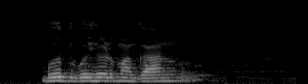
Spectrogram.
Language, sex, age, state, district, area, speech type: Santali, male, 60+, West Bengal, Paschim Bardhaman, urban, spontaneous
